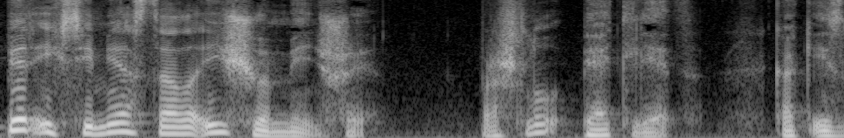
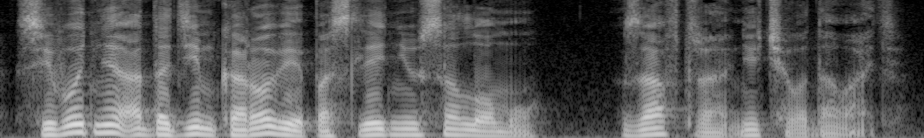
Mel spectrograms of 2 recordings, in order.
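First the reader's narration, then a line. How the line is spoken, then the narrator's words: Sad. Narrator (Russian): Мария печально сказала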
